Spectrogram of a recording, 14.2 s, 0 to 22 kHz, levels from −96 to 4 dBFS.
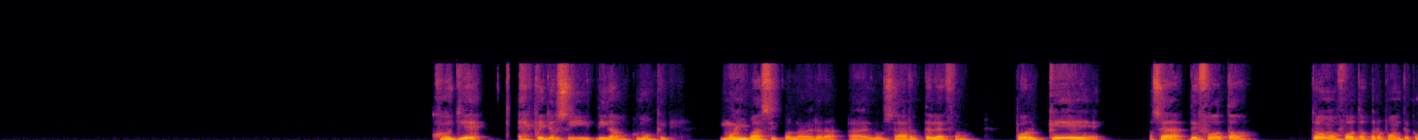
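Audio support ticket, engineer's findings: No technical faults found.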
